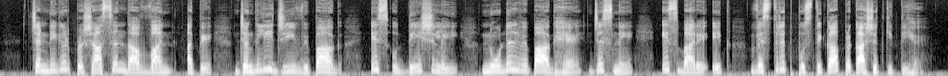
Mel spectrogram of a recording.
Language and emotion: Punjabi, neutral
